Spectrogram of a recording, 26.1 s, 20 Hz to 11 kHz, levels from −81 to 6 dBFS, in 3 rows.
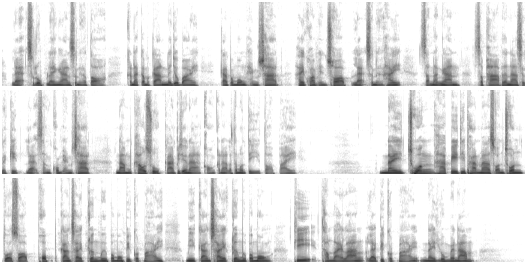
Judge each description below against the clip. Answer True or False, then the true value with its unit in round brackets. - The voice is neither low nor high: False (120 Hz)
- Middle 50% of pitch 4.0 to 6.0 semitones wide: False (3.4 semitones)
